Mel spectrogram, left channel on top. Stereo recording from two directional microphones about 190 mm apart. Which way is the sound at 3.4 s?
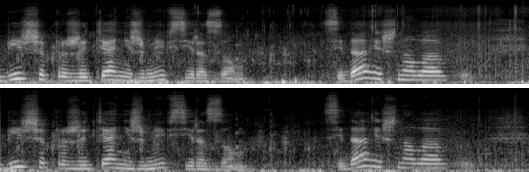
35° left (ahead or behind).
